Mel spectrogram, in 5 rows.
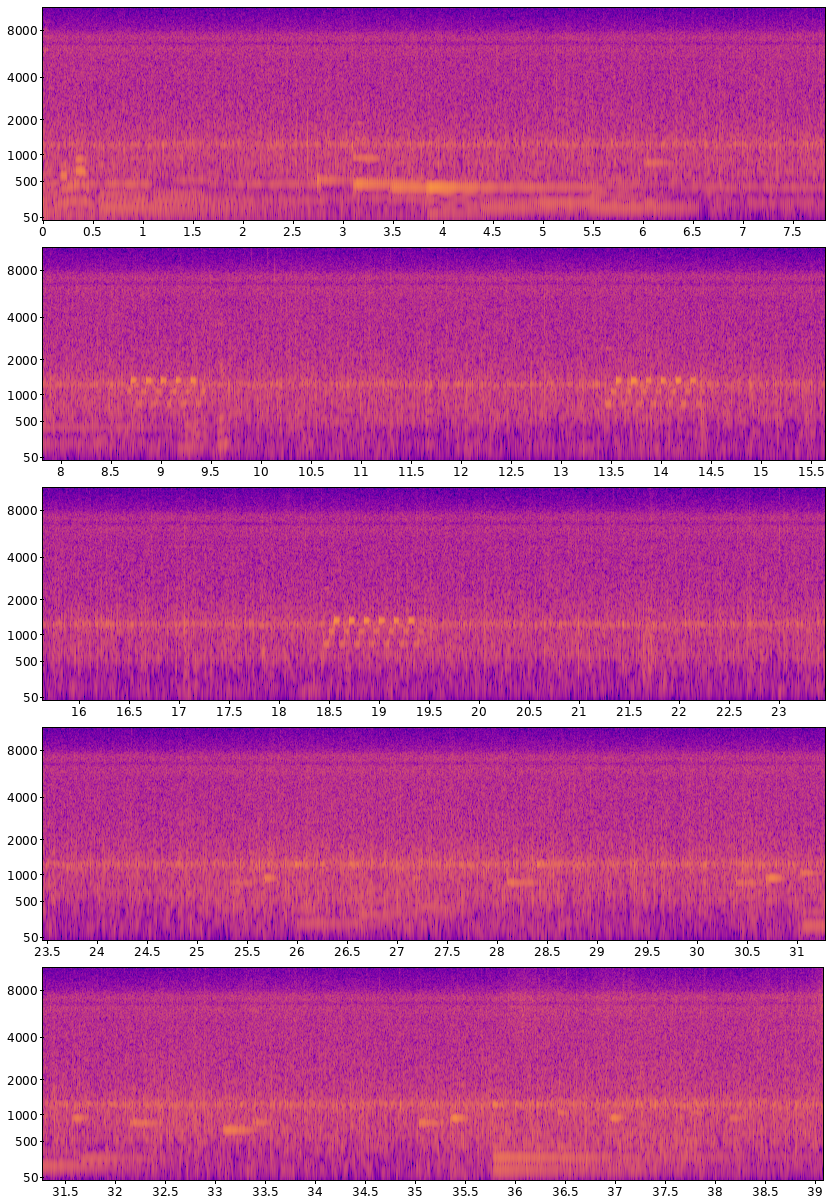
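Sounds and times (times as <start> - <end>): steady hiss: 0.0 - 13.6, 19.6 - 39.0
stepping electronic tones: 6.2 - 9.7
rapid electronic beeps: 8.6 - 9.6.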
